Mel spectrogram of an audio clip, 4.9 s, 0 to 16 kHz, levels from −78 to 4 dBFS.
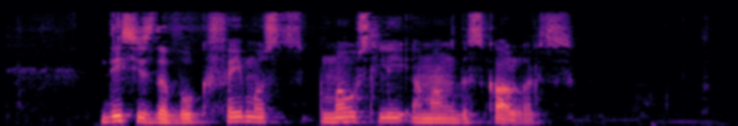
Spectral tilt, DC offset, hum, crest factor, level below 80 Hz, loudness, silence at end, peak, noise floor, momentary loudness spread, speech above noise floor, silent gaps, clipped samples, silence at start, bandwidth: -4 dB/octave; under 0.1%; none; 20 dB; -56 dBFS; -23 LUFS; 1.1 s; -6 dBFS; -64 dBFS; 10 LU; 41 dB; none; under 0.1%; 0.65 s; 11.5 kHz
